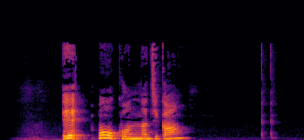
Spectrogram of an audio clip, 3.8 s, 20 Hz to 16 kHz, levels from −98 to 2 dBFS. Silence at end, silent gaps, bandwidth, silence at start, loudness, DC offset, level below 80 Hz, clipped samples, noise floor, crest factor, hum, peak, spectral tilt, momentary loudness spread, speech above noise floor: 1.45 s; none; 11.5 kHz; 0.8 s; -20 LUFS; under 0.1%; -64 dBFS; under 0.1%; -79 dBFS; 20 dB; none; -4 dBFS; -5.5 dB/octave; 10 LU; 59 dB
